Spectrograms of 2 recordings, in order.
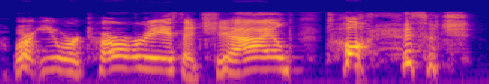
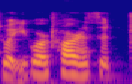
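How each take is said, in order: First: Over-enunciated retake. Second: Said in the usual way. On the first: Real, not acted. Reader retaking a tripped-over line, over-enunciated.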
